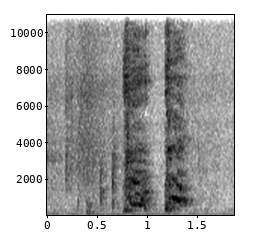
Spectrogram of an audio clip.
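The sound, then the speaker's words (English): A person clears their throat and coughs: two short, rough, fairly faint bursts close together. “pardon me, there's something in my throat.”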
